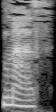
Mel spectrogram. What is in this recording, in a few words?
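"mouth", English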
